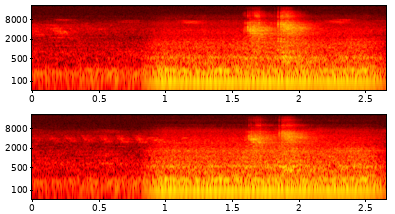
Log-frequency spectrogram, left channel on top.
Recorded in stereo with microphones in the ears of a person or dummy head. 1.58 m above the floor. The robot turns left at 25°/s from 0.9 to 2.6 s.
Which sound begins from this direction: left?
Tape being pulled, at 1.6 s.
